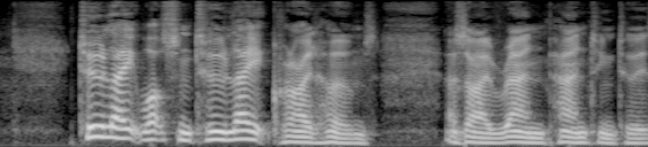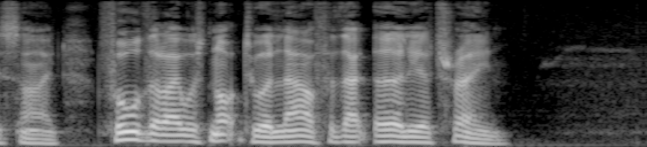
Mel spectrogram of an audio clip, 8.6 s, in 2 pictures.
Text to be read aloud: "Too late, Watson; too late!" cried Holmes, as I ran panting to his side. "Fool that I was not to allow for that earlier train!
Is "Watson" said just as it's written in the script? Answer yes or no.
yes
